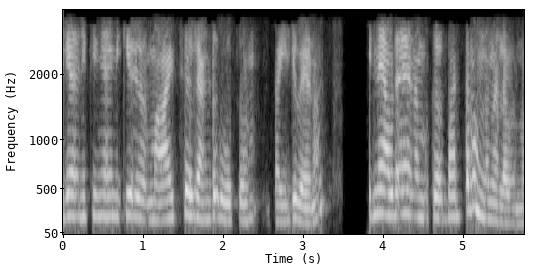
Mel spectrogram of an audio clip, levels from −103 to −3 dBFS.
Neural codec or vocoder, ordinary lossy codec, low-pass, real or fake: none; MP3, 32 kbps; 3.6 kHz; real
